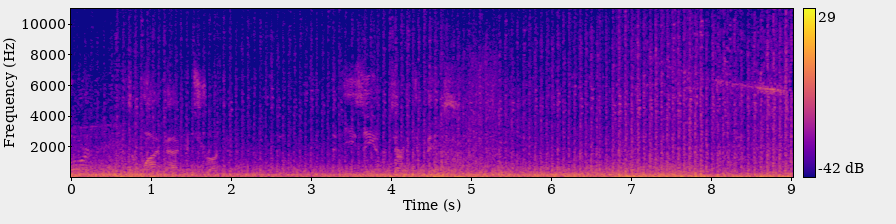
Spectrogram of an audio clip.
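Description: A Victory turret in the strategy game Halo Wars 2 pounds an enemy mini base with steady, dense rattling fire and booming impacts that run unbroken for the whole stretch at a consistent, moderately loud level.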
